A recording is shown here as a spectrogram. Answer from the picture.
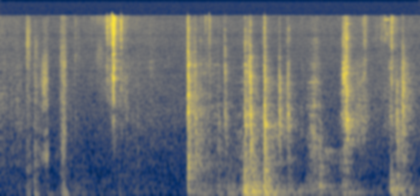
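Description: Antique pine wardrobe door being unlocked and opened by hand: a few light metallic clicks, then about two seconds in a louder knock and rubbing of the wooden door as it swings.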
